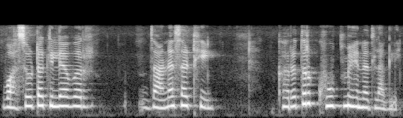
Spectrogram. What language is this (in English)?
Marathi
